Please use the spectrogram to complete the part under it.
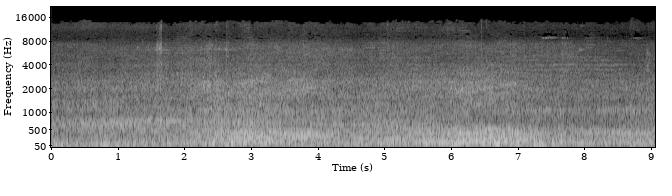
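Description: Steady loud rumble and rolling roar from inside a commuter train heading toward Clearview station in Canada, continuous throughout with no talk.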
